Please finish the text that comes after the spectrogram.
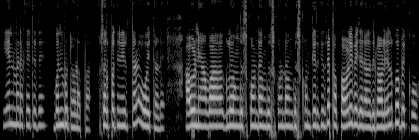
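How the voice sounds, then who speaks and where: A woman's voice: very high-pitched, steady tone, fast talker, fairly bright tone, dry recording, clean studio sound. A woman voicing a defiant older mother in a cartoon drama, with a North Karnataka Kannada accent, scolding her son and his wife. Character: older mother, proud and protective of her daughter.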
